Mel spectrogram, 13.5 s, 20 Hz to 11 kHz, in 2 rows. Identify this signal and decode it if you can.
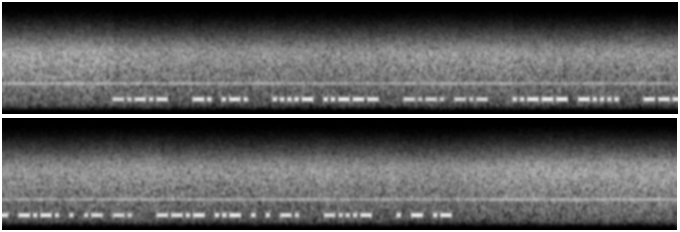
Morse code, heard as a keyed tone, machine-sent, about 33 wpm, 460 Hz, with radio static and a steady whistle near 930 Hz. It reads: <KA> NR 42 CK 26 OCEAN QUEEN <BT> ETA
